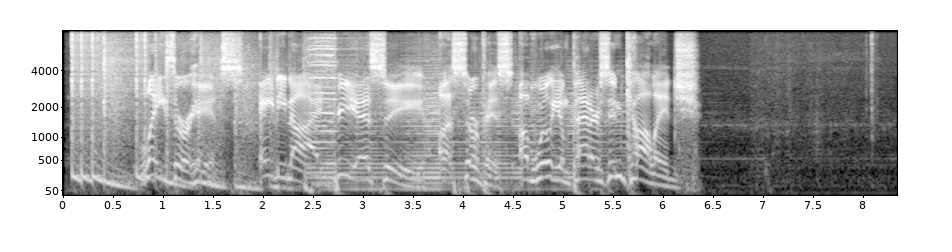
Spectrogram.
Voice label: SWEEPER; Service Of WPC

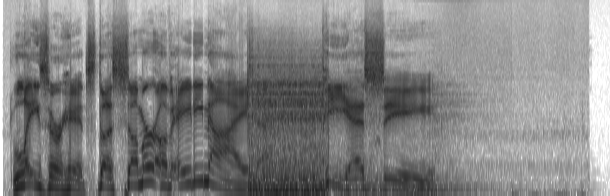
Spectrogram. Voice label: SWEEPER; Summer Of 89

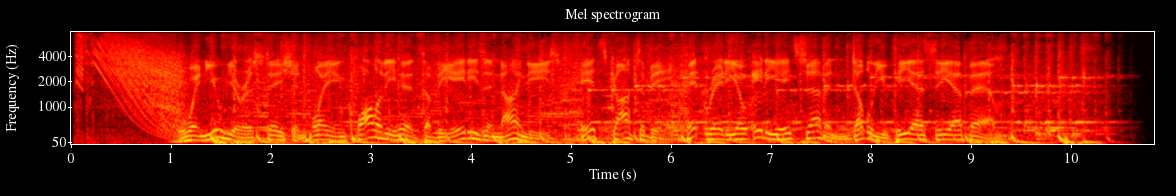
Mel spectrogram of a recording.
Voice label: SWEEPER Quality 80s 90s

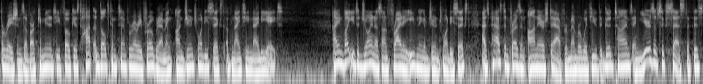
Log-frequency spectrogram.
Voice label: PROMO End Of Hit Radio

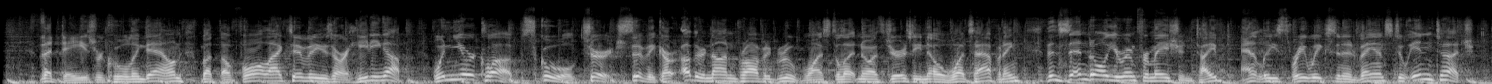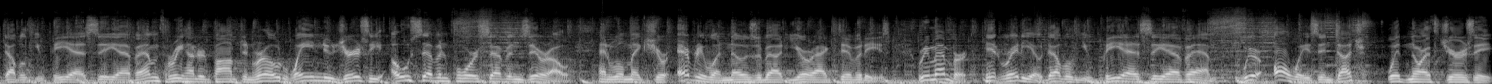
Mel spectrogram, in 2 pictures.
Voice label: PROMO

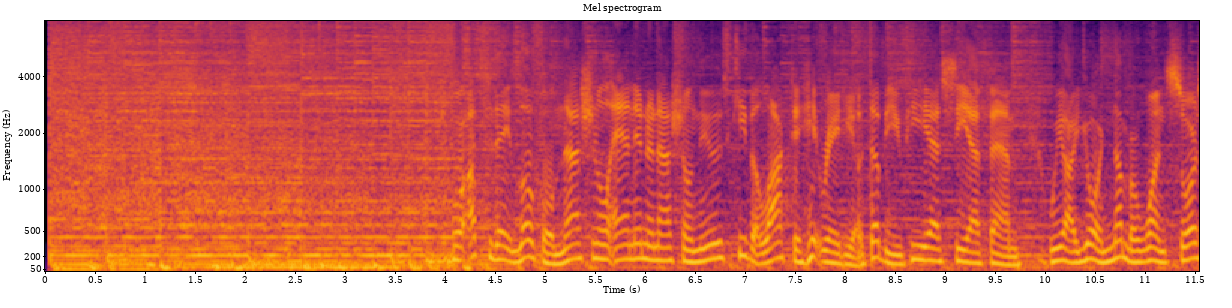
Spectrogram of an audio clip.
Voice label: PROMO Local News; WPSC FM Local News

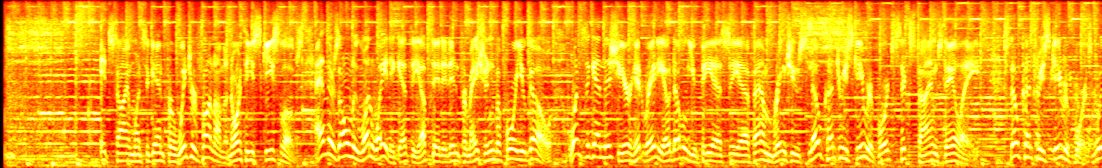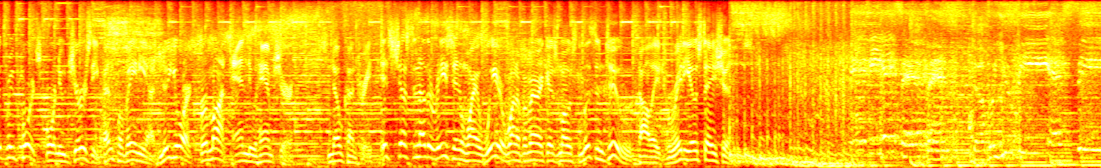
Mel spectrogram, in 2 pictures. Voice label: PROMO; Sno Country

